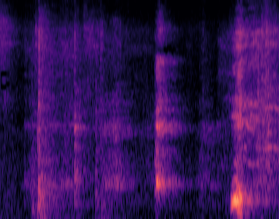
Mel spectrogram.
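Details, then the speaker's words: Adult woman (the speaker's wife) with repeated involuntary hiccups, about three sharp catching gulps of air in two seconds; hiccups. "hiccup yes yes your wrist is itchy I've hit gold hiccup gold"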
